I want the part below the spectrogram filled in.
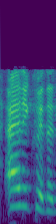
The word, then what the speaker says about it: adequate: Adequate 呢？这单词你看它发音，adequate。安得夸他，adequate，对不对？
